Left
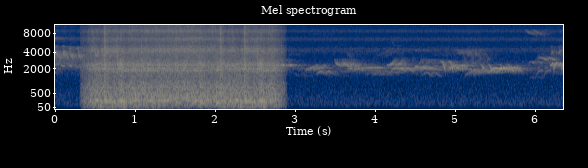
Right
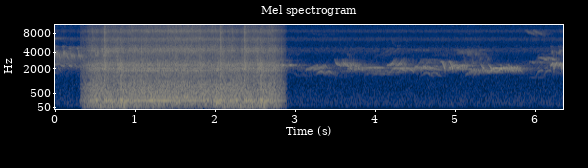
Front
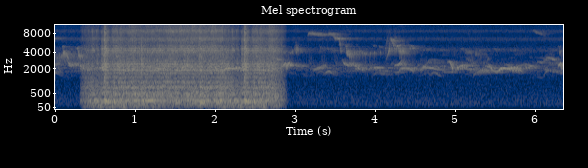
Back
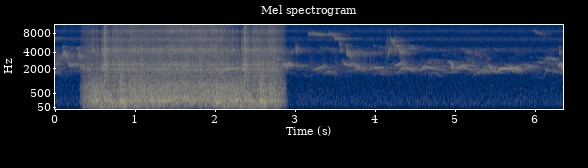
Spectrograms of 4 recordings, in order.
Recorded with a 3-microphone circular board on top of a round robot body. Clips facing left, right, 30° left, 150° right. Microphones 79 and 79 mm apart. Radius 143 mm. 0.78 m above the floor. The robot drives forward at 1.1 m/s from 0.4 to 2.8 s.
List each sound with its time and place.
Only background noise.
